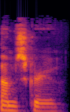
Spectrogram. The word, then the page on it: thumbscrew: American English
